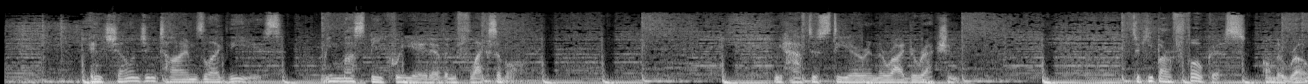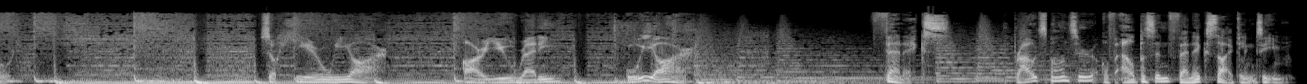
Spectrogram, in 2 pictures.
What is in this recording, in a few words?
midatlantic voice corporate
